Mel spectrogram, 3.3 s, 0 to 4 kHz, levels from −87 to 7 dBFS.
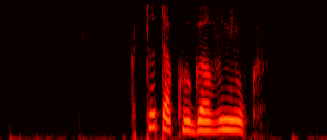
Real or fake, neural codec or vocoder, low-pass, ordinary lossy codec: fake; codec, 16 kHz, 4.8 kbps, FACodec; 3.6 kHz; none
